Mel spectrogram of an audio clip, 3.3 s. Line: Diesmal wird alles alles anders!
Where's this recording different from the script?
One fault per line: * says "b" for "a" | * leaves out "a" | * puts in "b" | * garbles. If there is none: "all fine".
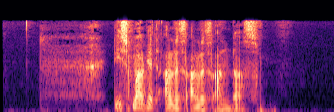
all fine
